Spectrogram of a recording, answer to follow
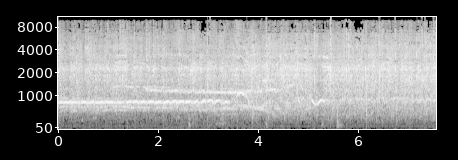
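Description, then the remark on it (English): An audience claps for God in steady, sustained, dense applause, with a few cheers and tonal whoops rising above the noise early on, the clapping holding loud and even throughout. “Let's clap again for God.”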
